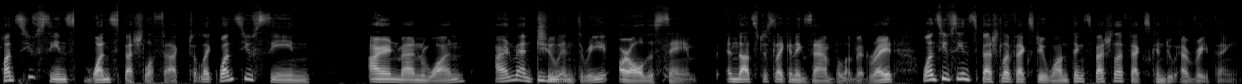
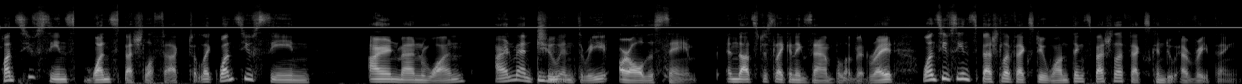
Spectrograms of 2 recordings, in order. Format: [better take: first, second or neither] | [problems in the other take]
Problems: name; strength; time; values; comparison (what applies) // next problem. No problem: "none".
first | high-pitched whine; loud; throughout; 5.5 kHz, 5 dB below the speech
